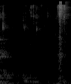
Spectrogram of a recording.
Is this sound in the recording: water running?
yes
